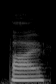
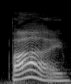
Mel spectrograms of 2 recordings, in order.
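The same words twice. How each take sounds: First: It is said flatly, without excitement. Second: It is said with more excitement.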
